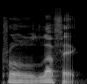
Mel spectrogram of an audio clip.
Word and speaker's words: prolific: rad and you see a stretch mark before Li so you are to stressed apart when you pronounce it so it goes like prolific and then you go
